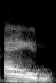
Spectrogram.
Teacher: Di sini sifatnya tebal ya. Ra mati sebelumnya baris atas, sifat ra tebal istilahnya ra tafkhim ya.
